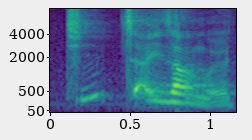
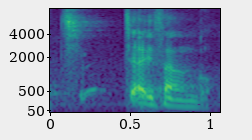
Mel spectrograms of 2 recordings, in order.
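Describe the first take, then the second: First: Said in the usual way. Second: Quiet echo. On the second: Real, not acted.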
